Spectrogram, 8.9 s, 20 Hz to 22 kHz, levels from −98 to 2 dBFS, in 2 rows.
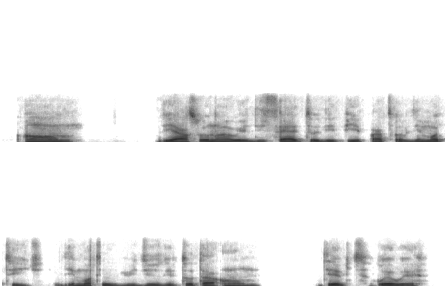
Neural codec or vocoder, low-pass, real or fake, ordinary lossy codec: codec, 16 kHz, 2 kbps, FunCodec, trained on Chinese and English, 25 frames a second; none; fake; none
